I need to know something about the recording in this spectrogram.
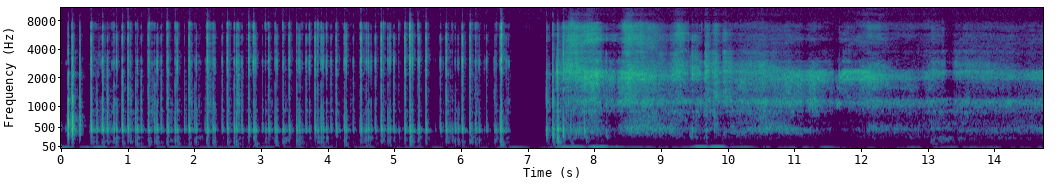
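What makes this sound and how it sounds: Long nails tap quickly over the top and sides of a small white cardboard box standing on a table, making a dense run of light, hollow clicks for about seven seconds. After a brief pause, a softer, continuous scratchy rasp follows and fades slightly to the end.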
